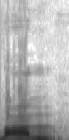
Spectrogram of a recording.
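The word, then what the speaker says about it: bomb: और दूसरा लफ्ज़ है बॉम्ब, बॉम्ब। इसमें बॉम्ब नहीं कहेंगे, बी नहीं बल्कि एम पे आके आपने ठहर जाना, बॉम्ब, इसकी साउंड है।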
